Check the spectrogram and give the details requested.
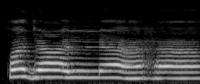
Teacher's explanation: ഫജഅൽനാഹാ, ഫ ലൈറ്റ് ആക്കിയിട്ട് ഉച്ചരിക്കുക. നമ്മുടെ മേലെ മുൻപല്ലിൻ്റെ അറ്റം താഴെ ചുണ്ടിൻ്റെ ഉൾവശത്താണ് വെക്കേണ്ടത്, അവിടെ വെച്ചിട്ട് ഉച്ചരിക്കുക കേട്ടോ.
